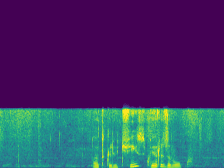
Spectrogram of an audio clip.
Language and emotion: Russian, neutral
